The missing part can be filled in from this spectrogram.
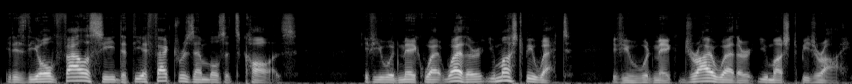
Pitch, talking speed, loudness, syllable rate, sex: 105 Hz, 220 wpm, -20 LUFS, 5.3 syllables/s, male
